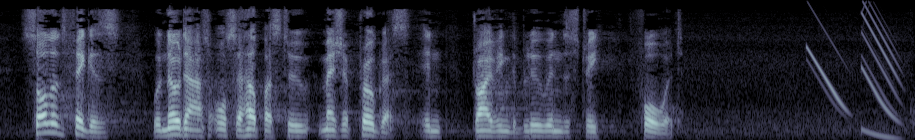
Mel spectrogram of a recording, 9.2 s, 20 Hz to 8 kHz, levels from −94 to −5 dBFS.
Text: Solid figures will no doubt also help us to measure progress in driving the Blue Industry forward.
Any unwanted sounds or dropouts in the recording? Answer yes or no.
yes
